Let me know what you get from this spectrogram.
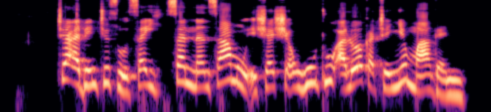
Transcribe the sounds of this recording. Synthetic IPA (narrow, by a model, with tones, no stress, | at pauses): t͡ʃi˦ʔa˨bɪ˦nt͡ʃi˦soː˨sa˦jsɐ˦˨nːɐ˦nsaː˦muː˨ʔɪ˨ʃɐ˦ʃɪ˦ŋhuː˦tuː˦ʔa˨loː˦kɐ˨t͡ʃɪ˦ɲjɪ˦˨mːaː˦ɡɐ˨niː˦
